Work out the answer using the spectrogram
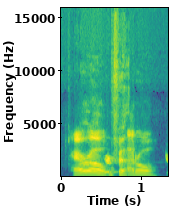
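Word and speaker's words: Herro: But adding Myers Leonard and Tyler Harrow, is that how you gotta say his name, Tyler Harrow? He's like a hero.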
